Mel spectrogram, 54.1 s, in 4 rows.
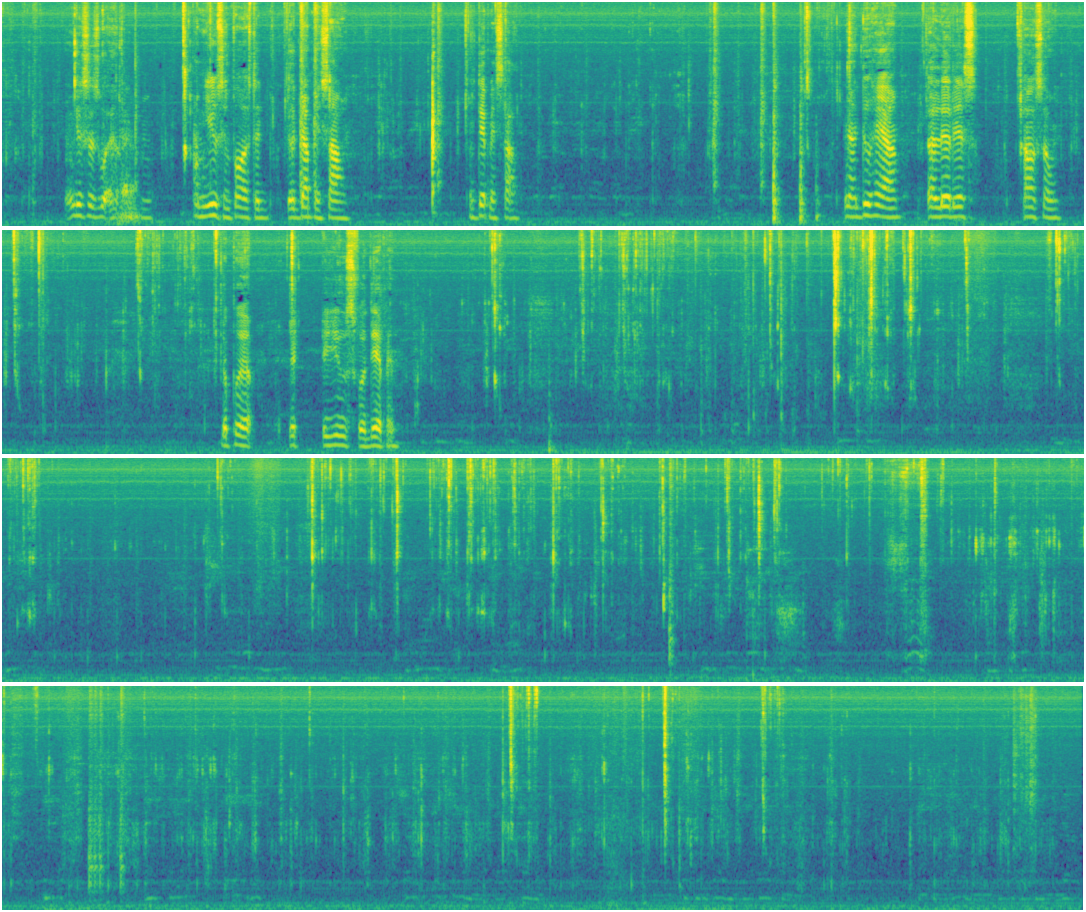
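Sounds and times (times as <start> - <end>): chewing and wet mouth sounds: 0.0 - 54.0.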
